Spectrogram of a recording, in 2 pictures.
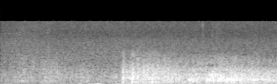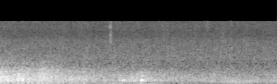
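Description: Rolling thunder over a rain-like hiss. It starts faint, swells suddenly about two seconds in into a heavy low rumble, then slowly dies away.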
